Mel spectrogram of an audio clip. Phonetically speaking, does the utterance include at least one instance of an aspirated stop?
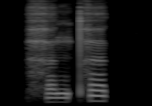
yes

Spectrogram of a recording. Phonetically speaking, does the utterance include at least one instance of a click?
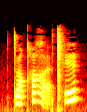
yes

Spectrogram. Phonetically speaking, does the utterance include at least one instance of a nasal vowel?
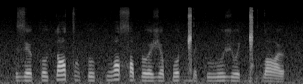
no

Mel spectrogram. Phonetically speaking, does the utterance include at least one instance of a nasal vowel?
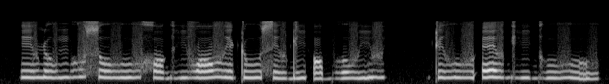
no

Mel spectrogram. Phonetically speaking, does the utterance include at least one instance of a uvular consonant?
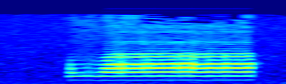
no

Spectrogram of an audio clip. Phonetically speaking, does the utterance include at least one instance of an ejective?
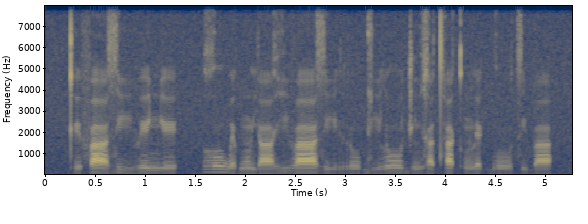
yes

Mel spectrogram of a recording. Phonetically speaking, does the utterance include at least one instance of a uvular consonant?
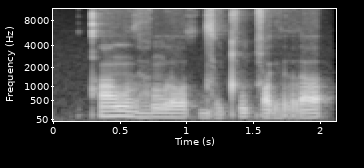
yes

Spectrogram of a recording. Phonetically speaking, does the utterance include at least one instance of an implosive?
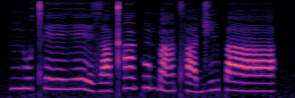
yes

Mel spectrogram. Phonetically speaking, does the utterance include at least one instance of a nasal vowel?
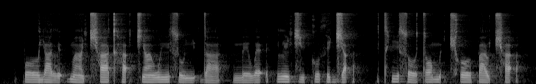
yes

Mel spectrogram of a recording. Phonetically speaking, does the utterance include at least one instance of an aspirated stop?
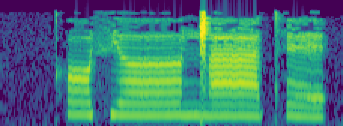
yes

